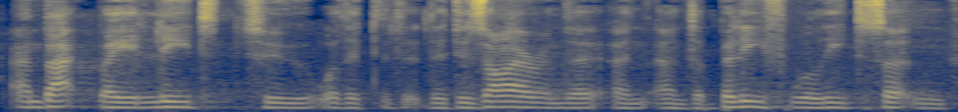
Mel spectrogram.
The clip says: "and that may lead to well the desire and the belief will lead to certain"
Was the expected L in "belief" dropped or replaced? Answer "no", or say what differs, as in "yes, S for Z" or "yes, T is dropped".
no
